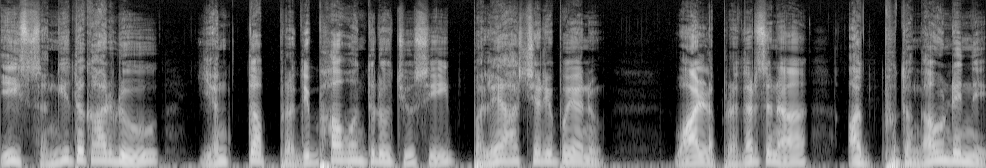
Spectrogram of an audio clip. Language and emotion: Telugu, surprised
